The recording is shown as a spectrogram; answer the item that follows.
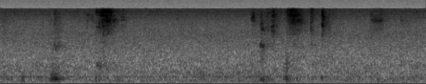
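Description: Quiet room with a few faint, short sounds from dogs at play on a tile floor: soft huffs and clicks, one about half a second in, one about a second in, and a small cluster about three seconds in.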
